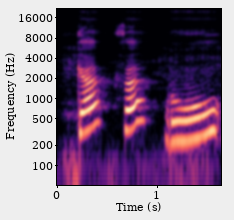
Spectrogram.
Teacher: رو، رو، رو، ٹھیک ہے؟ کف رو، اور کاف کو باریک پڑھنا ہے، قوف نہیں پڑھنا، ٹھیک ہے؟ اکثر ہم جب نیا سیکھنا شروع کرتے ہیں تو قوف کی ادائیگی کو بہتر بنانے کے لیے کاف کو بھی ہم پر کر دیتے ہیں، ایسے نہیں کرنا۔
